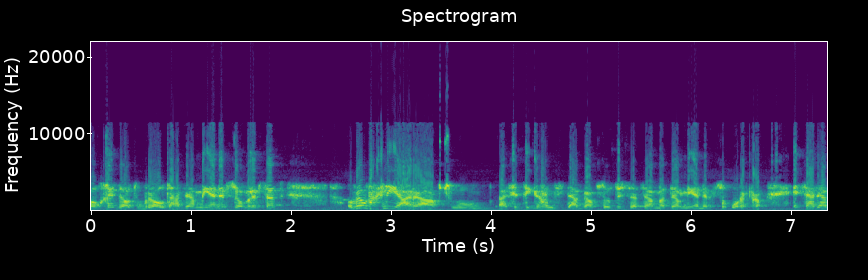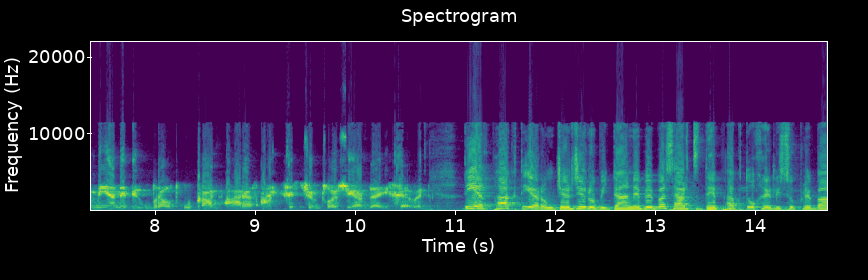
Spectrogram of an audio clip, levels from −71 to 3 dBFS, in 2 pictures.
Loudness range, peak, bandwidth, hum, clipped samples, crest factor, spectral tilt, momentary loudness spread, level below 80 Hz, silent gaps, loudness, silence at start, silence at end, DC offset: 2 LU; 0 dBFS; 16 kHz; none; 0.8%; 8 dB; -3 dB/octave; 6 LU; -24 dBFS; none; -8 LUFS; 0 s; 0 s; under 0.1%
